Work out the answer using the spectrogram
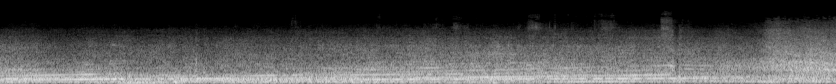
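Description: Ferrari 599 SA Aperta's V12 engine accelerating hard on track, its note climbing steadily in pitch through a long pull, with an upshift about seven seconds in. Near the end the sound grows fuller as the car comes close.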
